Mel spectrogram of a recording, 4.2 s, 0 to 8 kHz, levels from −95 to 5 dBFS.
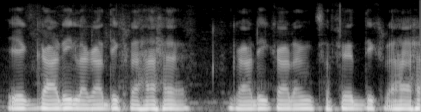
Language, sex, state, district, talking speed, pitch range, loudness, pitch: Hindi, male, Bihar, Patna, 170 wpm, 105-110 Hz, -14 LUFS, 105 Hz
